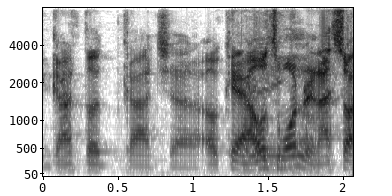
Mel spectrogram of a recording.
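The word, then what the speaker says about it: Gatotkaca: time I MLB honestly I just say gatot katcha ah okay gatot katcha okay I was wondering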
